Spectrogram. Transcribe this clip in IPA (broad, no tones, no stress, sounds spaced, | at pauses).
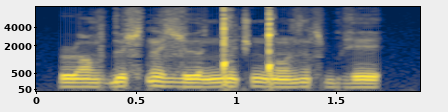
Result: ɹ ɑ̃ v ɠ ʉ ɬ ɗ ə̃ ɪ̯ ɮ ʉ ə̯ ŋ͡ǃ ẽ t͡ʃ ŋ͡ǃ õ z ə̃ ɬ bʱ e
